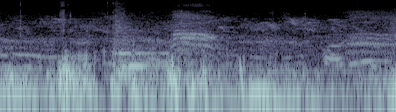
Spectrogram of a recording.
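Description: Several harsh crow caws ring out close by, overlapping with a busy background and some indistinct voices.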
